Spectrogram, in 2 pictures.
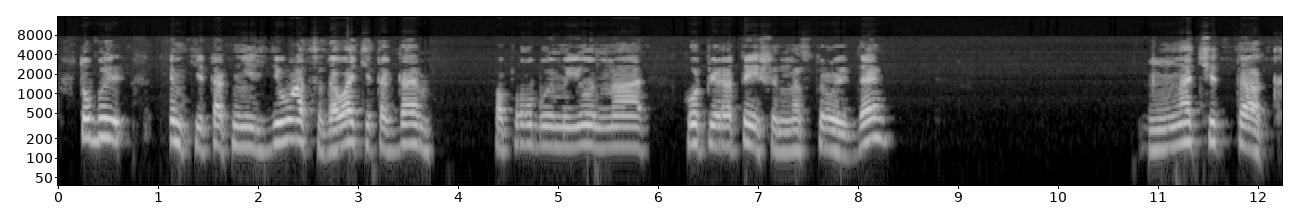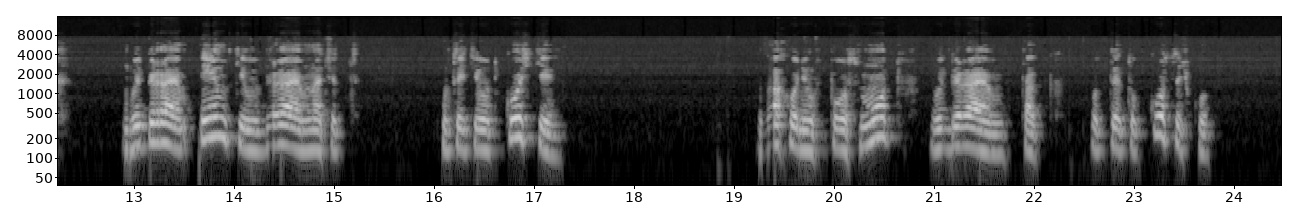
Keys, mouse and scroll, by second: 1.4-2.2 shift+middle drag, 14.3 shift+click, 18.9-20.1 drag, 21.2 click, 22.4 click.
